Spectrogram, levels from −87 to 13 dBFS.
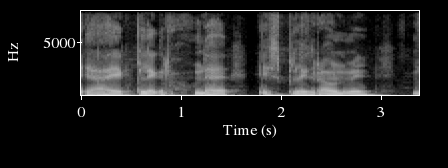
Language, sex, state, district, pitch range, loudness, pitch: Hindi, male, Odisha, Malkangiri, 105-110 Hz, -18 LUFS, 105 Hz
